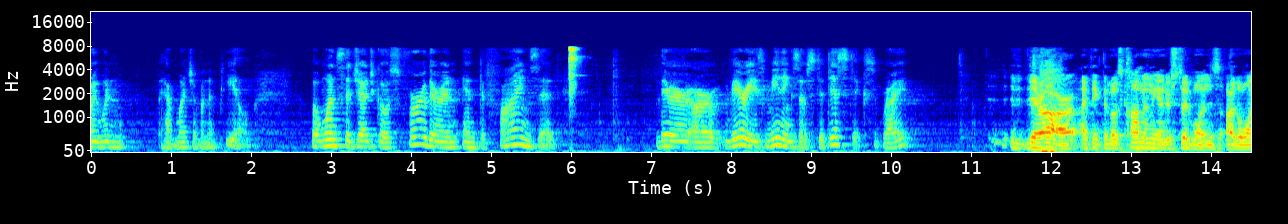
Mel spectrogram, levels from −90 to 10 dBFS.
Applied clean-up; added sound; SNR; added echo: none; Tambourine; 2 dB; reverberation time 0.2 s.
